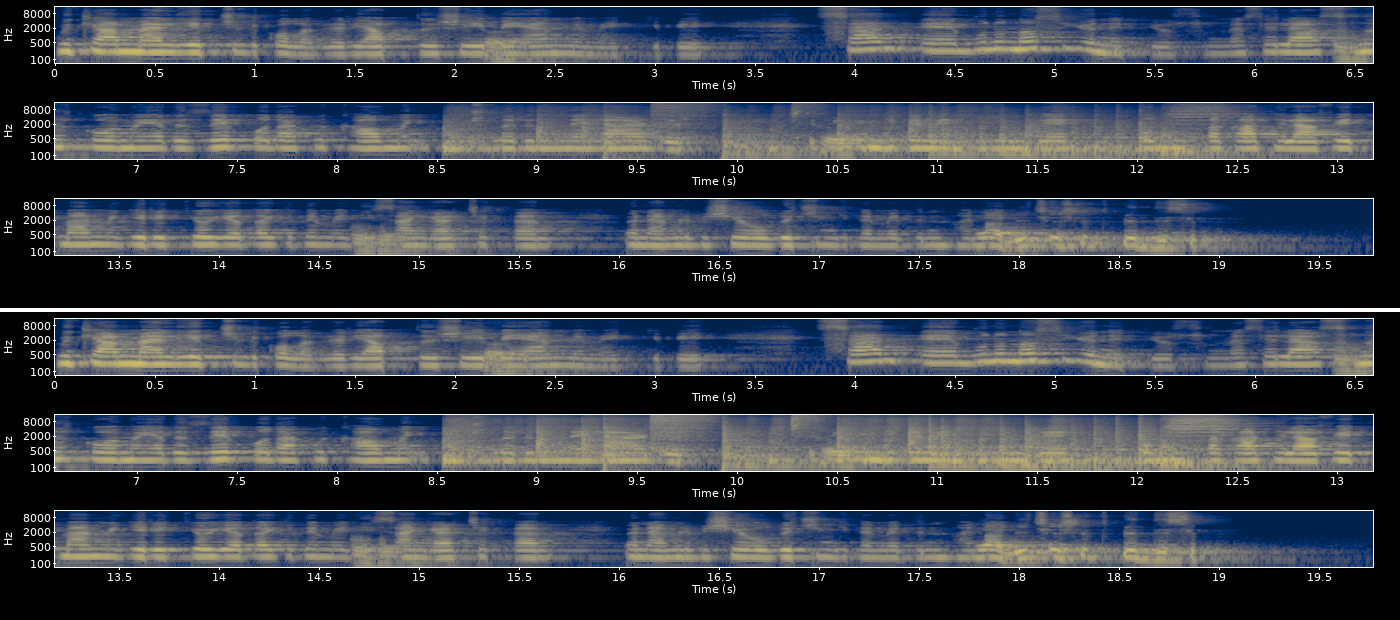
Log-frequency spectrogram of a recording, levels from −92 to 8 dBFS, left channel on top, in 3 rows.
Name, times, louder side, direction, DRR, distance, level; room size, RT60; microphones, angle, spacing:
voice 1, 0.0-2.8 3.1-3.2 3.6-8.5 8.8-9.8 10.4-11.7 12.0-15.7 16.0-17.9, right 1 dB, 10° right, 5 dB, 0.4 m, -26 dB
Drum kit / Drum, 8.5-12.9, right 5 dB, 65° right, 0.6 m, -28 dB
voice 2, 17.8-18.9, right 2 dB, 35° right, 7 dB, 1.0 m, -26 dB
11.0 x 10.0 x 9.7 m, 0.91 s
head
